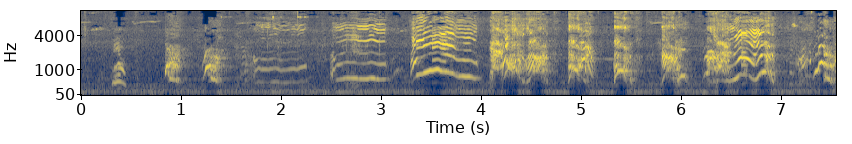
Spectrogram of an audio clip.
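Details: Dogs barking at a black cat: high whining yelps and wavering howl-like cries rising into rapid, harsh, repeated barks, several overlapping, over a steady low hum.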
